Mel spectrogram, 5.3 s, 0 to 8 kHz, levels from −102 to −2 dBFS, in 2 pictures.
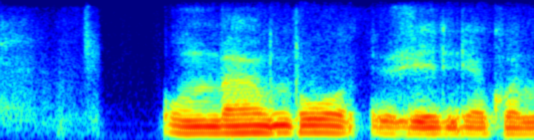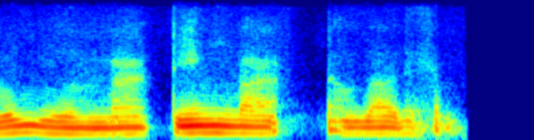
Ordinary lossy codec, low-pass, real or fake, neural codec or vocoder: Opus, 16 kbps; 7.2 kHz; fake; codec, 16 kHz, 0.5 kbps, FunCodec, trained on Chinese and English, 25 frames a second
